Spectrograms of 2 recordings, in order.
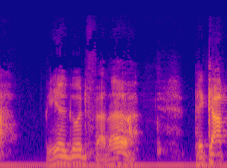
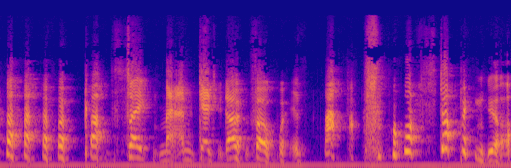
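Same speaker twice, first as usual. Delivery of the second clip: high, slow laughing taunt; gleeful laughing; 8 semitones higher than usual. Acted. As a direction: taunt him through laughter. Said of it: "tears of triumphant glee".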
